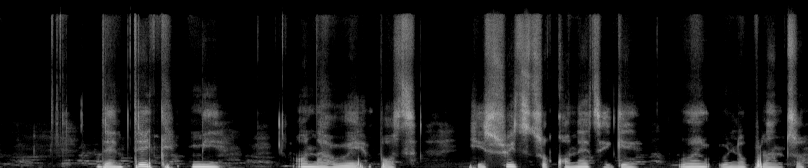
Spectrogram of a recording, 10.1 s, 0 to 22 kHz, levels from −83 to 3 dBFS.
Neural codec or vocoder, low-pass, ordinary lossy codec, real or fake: autoencoder, 48 kHz, 128 numbers a frame, DAC-VAE, trained on Japanese speech; none; none; fake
